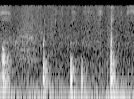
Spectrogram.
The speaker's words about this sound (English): But I'm going to embarrass myself now. I do not draw maps well.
